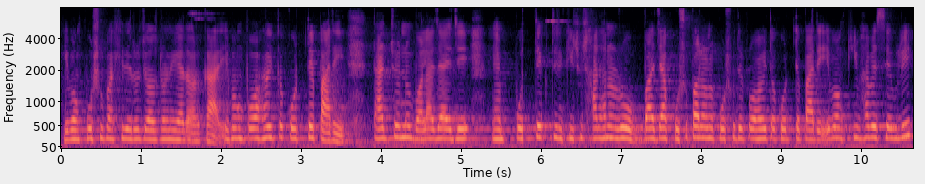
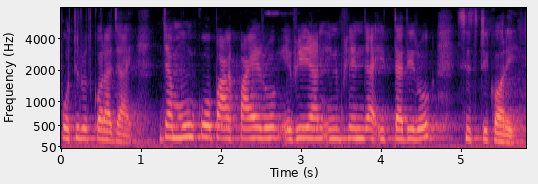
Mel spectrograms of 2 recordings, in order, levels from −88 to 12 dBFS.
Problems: constant background noise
